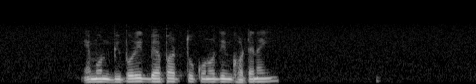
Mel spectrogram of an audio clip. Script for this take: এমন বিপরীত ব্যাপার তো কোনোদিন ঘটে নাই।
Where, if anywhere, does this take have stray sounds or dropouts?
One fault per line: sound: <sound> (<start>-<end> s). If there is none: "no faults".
no faults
